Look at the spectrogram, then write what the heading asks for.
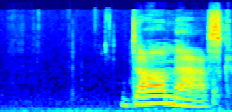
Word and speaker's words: damask: Damask. Peggy said the accent's on the first syllable.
